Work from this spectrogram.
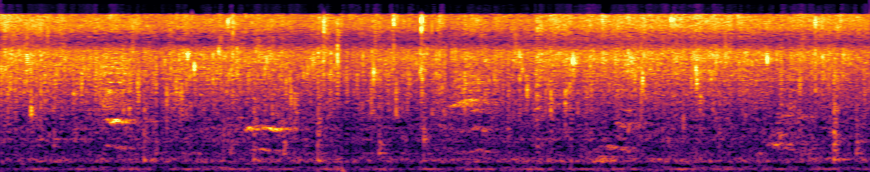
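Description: Onion and tomato sautéing together in a pan, a continuous close sizzle with faint scraping and stirring noises, steady throughout.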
